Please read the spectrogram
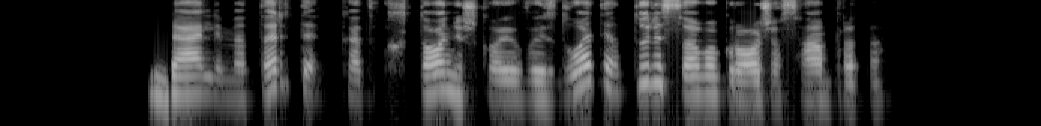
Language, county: Lithuanian, Vilnius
